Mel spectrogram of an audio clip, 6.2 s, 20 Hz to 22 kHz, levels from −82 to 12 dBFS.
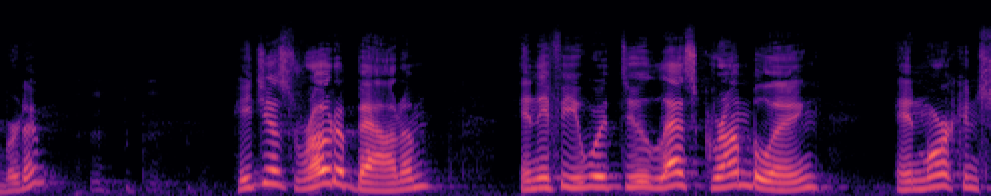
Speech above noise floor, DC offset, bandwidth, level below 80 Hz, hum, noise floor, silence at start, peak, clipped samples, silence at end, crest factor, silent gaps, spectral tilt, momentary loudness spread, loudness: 41 dB; under 0.1%; 12 kHz; -68 dBFS; none; -62 dBFS; 0 s; -4 dBFS; under 0.1%; 0 s; 20 dB; none; -5.5 dB/octave; 13 LU; -22 LUFS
